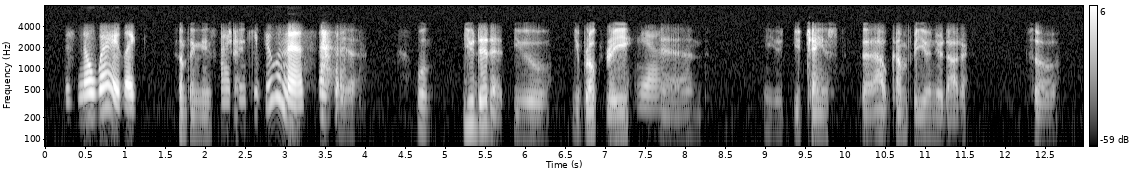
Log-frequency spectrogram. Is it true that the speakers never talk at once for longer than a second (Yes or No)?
Yes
